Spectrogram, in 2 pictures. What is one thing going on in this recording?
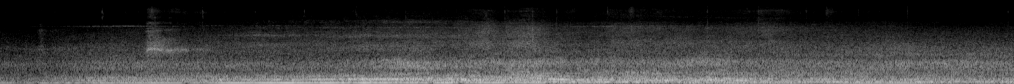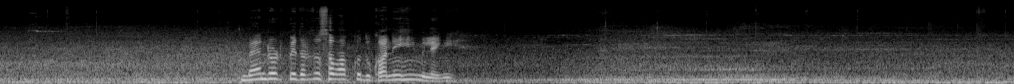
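Traffic hums steadily on a nearby street.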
